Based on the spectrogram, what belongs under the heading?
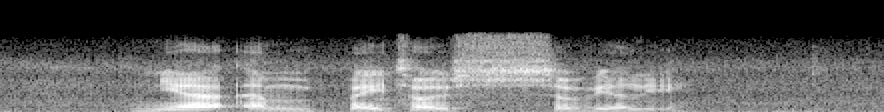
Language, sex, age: English, male, 19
